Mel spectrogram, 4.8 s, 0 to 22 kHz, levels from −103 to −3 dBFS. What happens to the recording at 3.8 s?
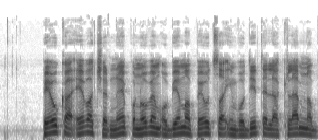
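At 3.8 s the speech carries MP2 compression artefacts, present throughout the clip: dull, gurgling and granular, likely from starving Layer II's 32 sub-bands of bits, which fits about 80 kbps. A spectrogram shows upper bands blinking on and off in blocky patches.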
